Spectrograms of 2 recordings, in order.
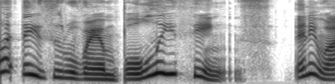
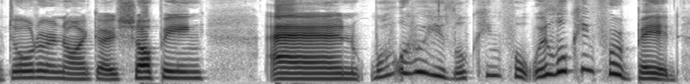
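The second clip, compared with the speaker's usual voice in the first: ordinary talk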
